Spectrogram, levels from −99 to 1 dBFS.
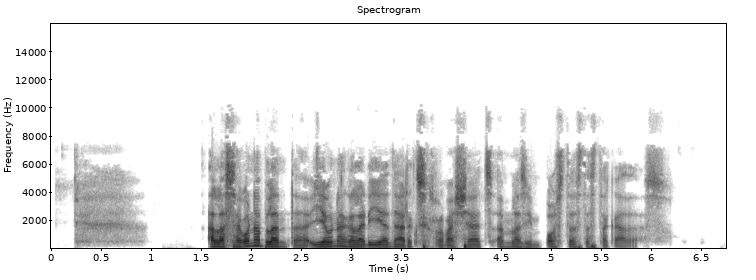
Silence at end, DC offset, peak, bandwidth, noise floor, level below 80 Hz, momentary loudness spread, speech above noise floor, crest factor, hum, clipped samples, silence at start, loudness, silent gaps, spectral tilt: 0.65 s; under 0.1%; 0 dBFS; 9.8 kHz; -82 dBFS; -50 dBFS; 20 LU; 62 dB; 22 dB; none; under 0.1%; 0.25 s; -21 LUFS; none; -5 dB/octave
